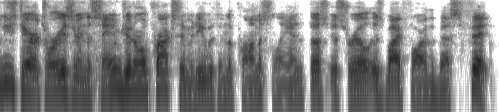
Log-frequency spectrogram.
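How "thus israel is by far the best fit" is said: normal talking voice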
